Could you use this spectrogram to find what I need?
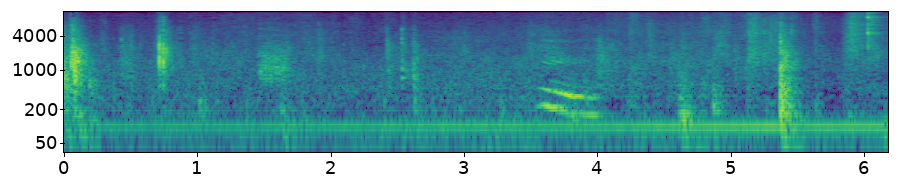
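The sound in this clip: A store room door is opened and held open, giving a few dull wooden knocks and a short creak that drops in pitch. A steady low hum runs underneath.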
